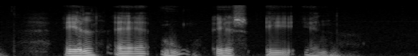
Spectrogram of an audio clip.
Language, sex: Danish, male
